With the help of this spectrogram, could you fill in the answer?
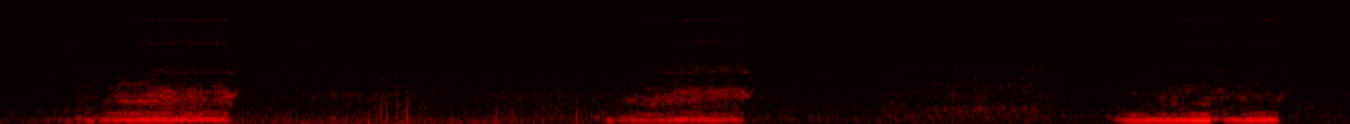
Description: Video description: Sleeping bengal cat makes snoring sounds like a baby elephant.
